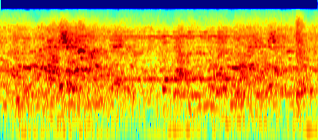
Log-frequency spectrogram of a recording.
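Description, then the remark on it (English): A dense, steady wash of crowd chatter in a bar packed wall to wall, many overlapping voices blending into a constant murmur with no single speaker standing out, holding at an even level throughout. “Inside, the place is packed, wall to wall.”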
